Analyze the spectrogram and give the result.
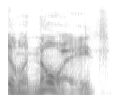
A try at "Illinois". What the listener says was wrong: It's Illinois. But the S is silent.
